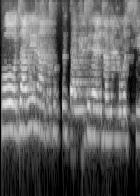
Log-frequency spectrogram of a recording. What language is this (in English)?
Marathi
